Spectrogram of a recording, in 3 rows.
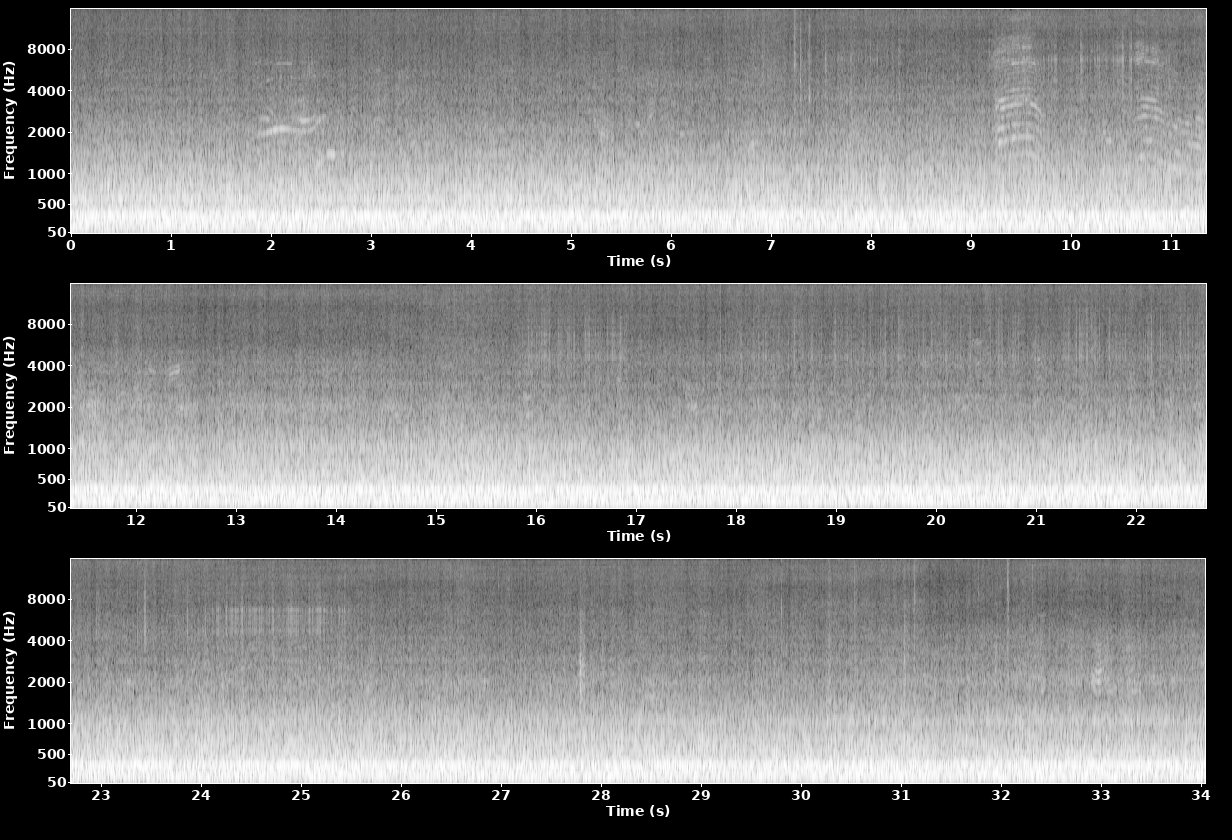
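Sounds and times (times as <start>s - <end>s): jet airliner cabin drone: 0.0s - 34.0s.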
